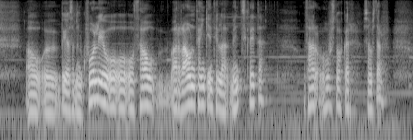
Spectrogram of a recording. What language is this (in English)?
Icelandic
